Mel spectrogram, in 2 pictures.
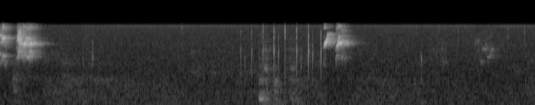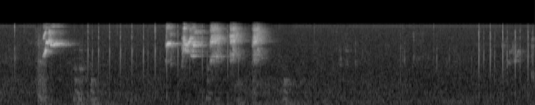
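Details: A Rosy-faced lovebird flapping its wings while being hand-fed gives shrill, buzzy chirps in short bursts, some in quick runs of four or five, with faint ticking clicks between them.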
